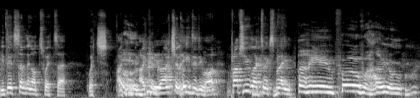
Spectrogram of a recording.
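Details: Adult male speaker; Typical speech.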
